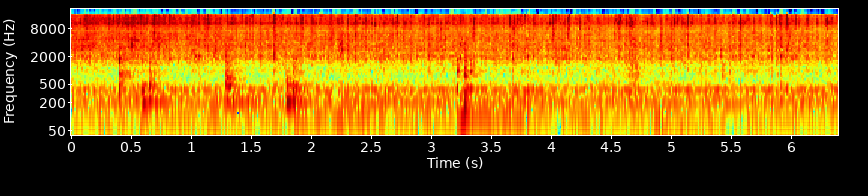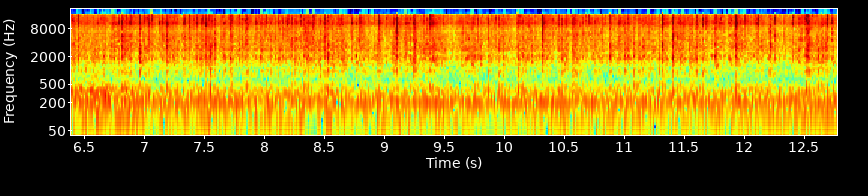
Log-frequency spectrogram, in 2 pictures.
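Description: Diced ham sizzling steadily as it fries in oil in a skillet, with a few scrapes and taps of a spatula stirring it in the first few seconds.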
